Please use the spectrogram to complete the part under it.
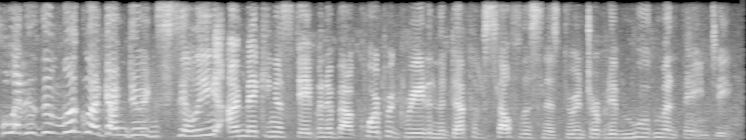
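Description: A woman's voice: fairly high pitch, lively intonation, brisk, hardly any pauses, a little hiss or hum, natural voice. An actress playing a free-spirited, shameless middle-aged mother, breezy and overfamiliar in a TV comedy-drama. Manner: breezy, theatrical, unembarrassed.

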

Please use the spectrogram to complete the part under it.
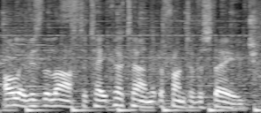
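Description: A man reading scripted audio description of a film in the present tense, in a measured, descriptive way. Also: medium pitch, over loud music.

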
